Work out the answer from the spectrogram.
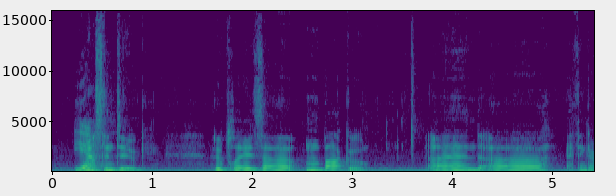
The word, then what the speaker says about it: M'Baku: Winston Duke, who plays M'Baku. And I think I pronounced that right.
